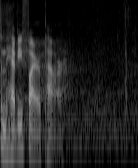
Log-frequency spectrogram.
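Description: A man speaks through a loudspeaker in a large hall.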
